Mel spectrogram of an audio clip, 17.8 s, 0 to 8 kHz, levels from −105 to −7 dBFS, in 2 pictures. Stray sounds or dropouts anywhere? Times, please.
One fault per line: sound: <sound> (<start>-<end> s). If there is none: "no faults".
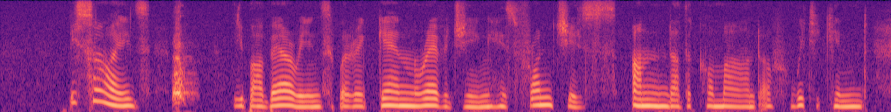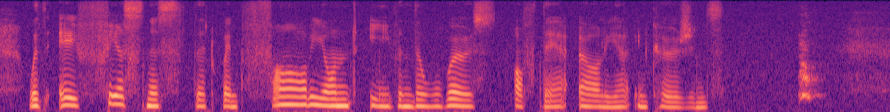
sound: bark (1.7-2.0 s)
sound: bark (16.9-17.2 s)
